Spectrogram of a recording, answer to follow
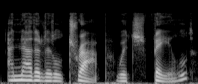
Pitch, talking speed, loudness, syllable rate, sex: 170 Hz, 150 wpm, -19 LUFS, 5.1 syllables/s, female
